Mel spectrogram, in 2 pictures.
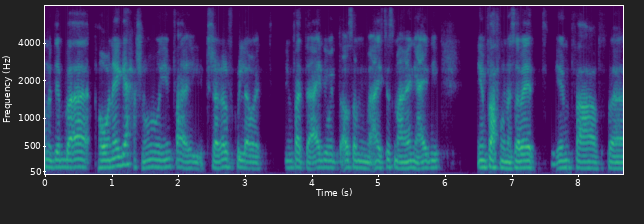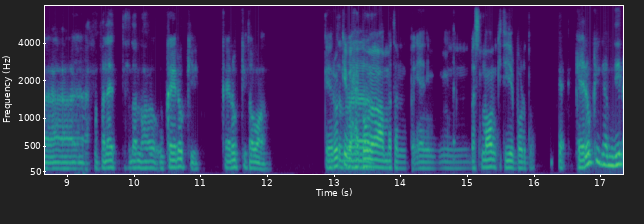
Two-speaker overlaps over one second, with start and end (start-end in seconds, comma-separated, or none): none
